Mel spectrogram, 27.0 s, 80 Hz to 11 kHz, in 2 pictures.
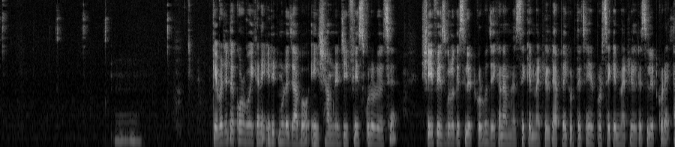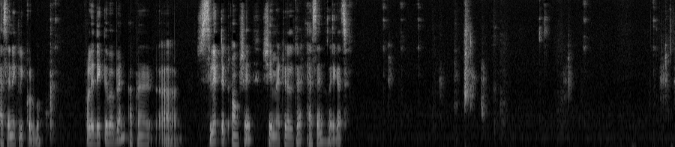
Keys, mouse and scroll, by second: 4.5-5.5 middle drag, 6.4-7.6 middle drag, 13.4 click, 14.7-19.0 middle drag, 19.6 middle click, 21.3 middle click, 22.1-24.9 middle drag, 25.2-27.0 middle drag.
